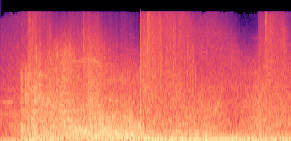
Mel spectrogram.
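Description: Movie-trailer sound design: a deep boom about a third of a second in swells into a sustained rumbling roar, with a second surge at about two seconds and a sharp hit just before the end.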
